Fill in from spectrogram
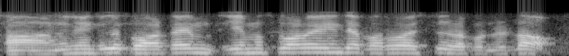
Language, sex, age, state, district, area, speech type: Malayalam, male, 60+, Kerala, Kottayam, rural, conversation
